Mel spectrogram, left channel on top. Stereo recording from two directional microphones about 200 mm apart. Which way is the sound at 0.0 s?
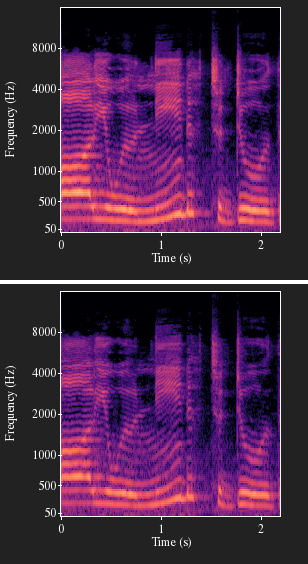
5° left (ahead or behind).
